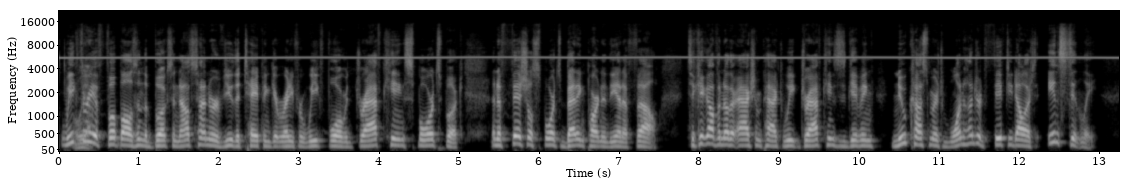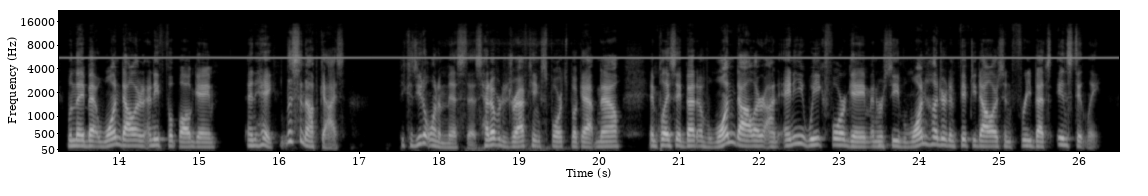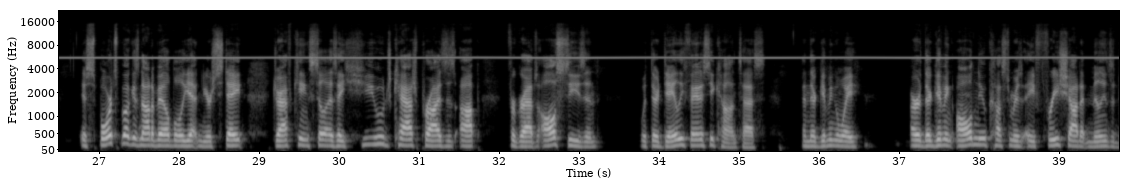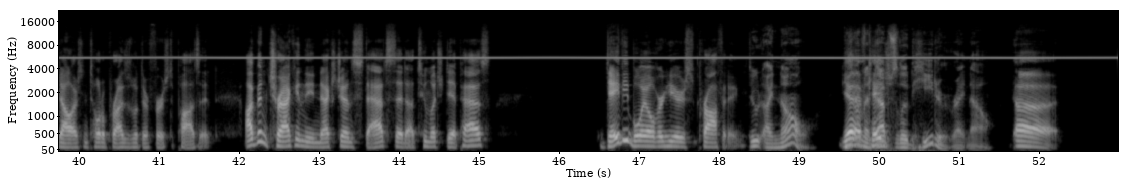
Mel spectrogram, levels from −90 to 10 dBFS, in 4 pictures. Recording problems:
high-pitched whine; loud; throughout; 5.5 kHz, 5 dB below the speech

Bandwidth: 15 kHz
